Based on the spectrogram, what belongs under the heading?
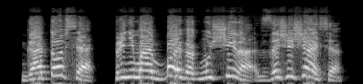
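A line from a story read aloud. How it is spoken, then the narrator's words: Shout. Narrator (Russian): крикнул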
